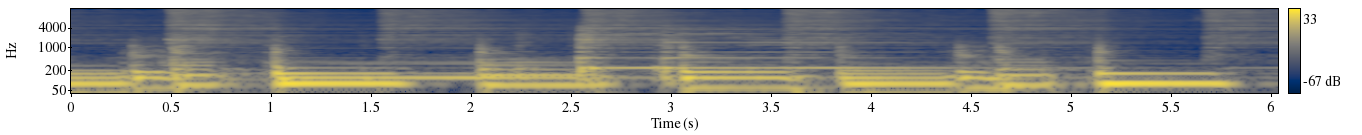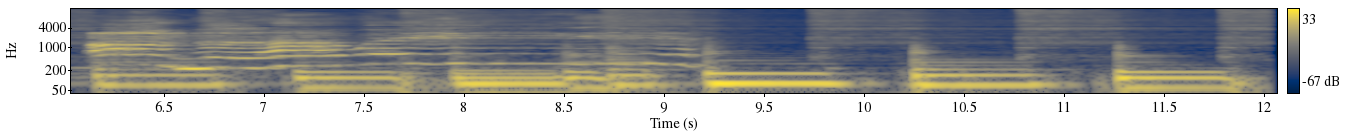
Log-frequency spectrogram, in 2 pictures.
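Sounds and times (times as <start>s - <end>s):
blues band playing: 0.0s - 12.0s
heavy bass notes: 0.0s - 12.0s.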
